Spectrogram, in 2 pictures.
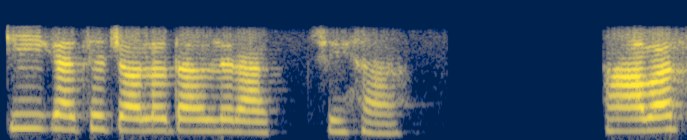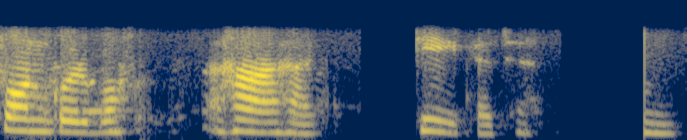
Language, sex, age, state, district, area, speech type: Bengali, female, 30-45, West Bengal, Purulia, urban, conversation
